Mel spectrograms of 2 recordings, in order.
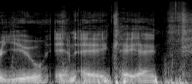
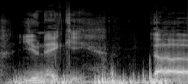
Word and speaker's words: Unaka: Um, but yeah, he told me that it's actually pronounced "you naked" because it was like,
